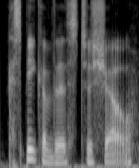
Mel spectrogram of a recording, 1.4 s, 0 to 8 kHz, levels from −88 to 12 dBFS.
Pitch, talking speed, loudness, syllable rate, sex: 120 Hz, 260 wpm, -18 LUFS, 5.2 syllables/s, male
